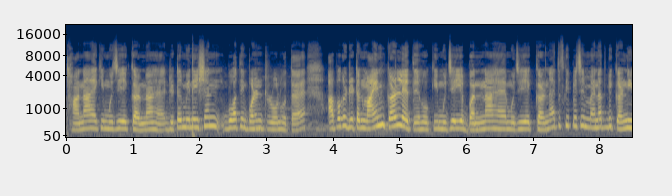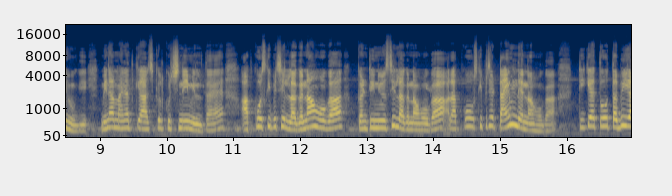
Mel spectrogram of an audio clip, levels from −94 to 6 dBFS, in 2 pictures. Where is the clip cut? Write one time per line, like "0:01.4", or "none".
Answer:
none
